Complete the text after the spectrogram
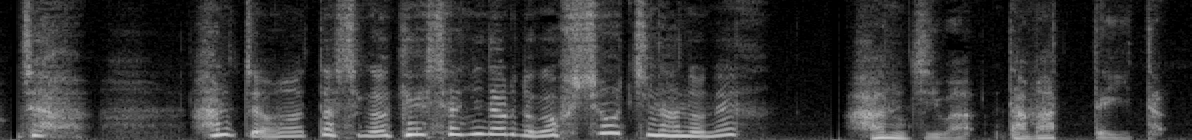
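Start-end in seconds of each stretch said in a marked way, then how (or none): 0.1-3.7 put-on high girl's voice, reproachful; a girl pressing her friend; young girl. Girl character speaks.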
